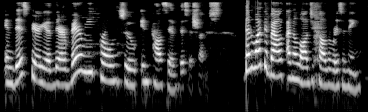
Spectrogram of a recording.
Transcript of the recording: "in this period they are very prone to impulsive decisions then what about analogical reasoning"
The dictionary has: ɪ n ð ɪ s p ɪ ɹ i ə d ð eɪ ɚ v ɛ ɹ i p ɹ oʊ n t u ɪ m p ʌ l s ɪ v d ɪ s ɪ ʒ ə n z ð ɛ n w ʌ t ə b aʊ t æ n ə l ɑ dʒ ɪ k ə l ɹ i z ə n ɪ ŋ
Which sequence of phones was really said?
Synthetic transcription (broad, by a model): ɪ n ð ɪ s p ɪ ɹ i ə d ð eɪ ɚ v ɛ ɹ i p ɹ oʊ n t u ɪ m p ʌ l s ɪ v d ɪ s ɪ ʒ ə n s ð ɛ n w ʌ t ə b aʊ t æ n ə l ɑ dʒ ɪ k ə l ɹ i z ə n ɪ ŋ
